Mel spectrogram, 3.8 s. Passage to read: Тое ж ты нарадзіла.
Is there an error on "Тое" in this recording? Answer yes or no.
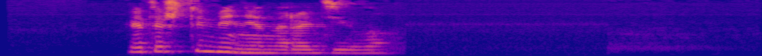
yes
